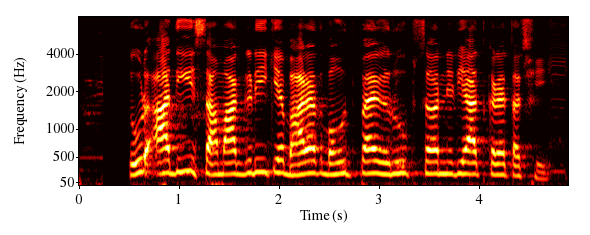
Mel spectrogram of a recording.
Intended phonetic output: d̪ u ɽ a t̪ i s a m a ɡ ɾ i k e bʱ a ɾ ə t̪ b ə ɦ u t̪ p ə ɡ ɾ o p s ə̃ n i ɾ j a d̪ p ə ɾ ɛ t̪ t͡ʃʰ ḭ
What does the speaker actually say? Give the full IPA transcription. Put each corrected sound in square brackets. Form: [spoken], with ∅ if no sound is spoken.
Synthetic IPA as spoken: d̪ u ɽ a [d̪] i s a m a ɡ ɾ i k e bʱ a ɾ ə t̪ b ə ɦ u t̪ p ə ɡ ɾ [u] p s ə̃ n i ɾ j a d̪ [k] ə ɾ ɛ t̪ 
